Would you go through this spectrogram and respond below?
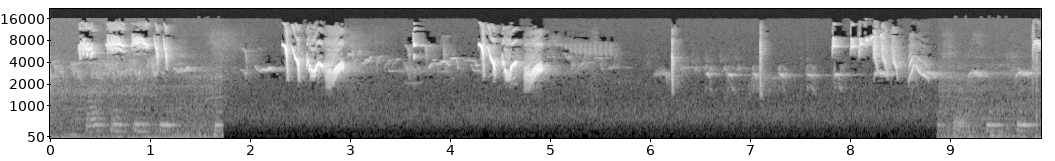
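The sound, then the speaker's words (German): A song thrush, heralding spring, sings a run of loud, bright, varied phrases, some repeated, with short pauses between them; a voice is briefly heard at the start and end. “Die Singdrossel verkündet den Frühling, ist seit einer Woche etwa im Lande, würde ich mal sagen, wird äh, also immer präsenter und wenn Sie jetzt morgens mal so durch die Stadtrandgefilde streifen, dann können Sie die auch hören, die Singdrossel.”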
